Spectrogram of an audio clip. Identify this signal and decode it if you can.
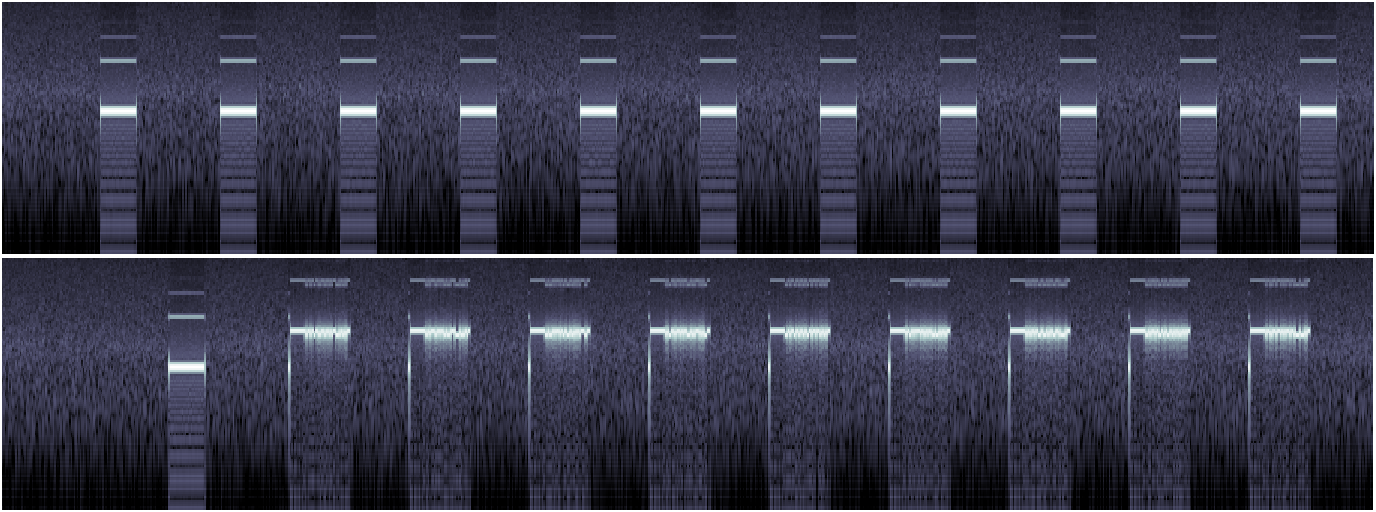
Radio time signal (CHU, Canada), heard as beeps and data bursts, one a second.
